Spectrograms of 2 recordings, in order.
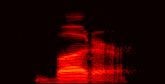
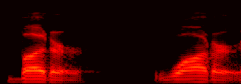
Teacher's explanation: However, it's not always pronounced t. In the middle of two vowels, it's pronounced r. butter. At the very least, if that t is starting an unstressed syllable.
